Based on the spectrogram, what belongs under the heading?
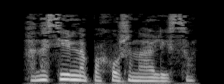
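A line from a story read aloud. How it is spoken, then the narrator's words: Quiet mother's voice. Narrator (Russian): тихо произнесла мама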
